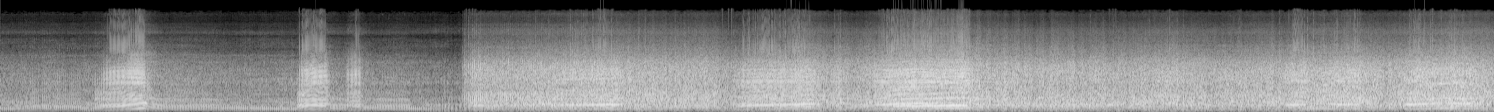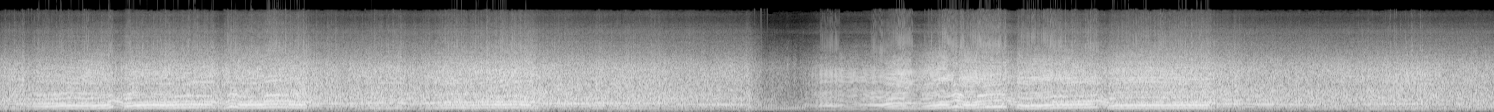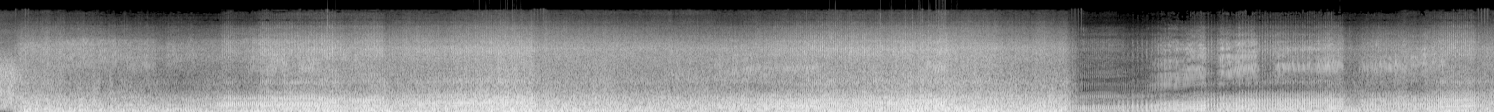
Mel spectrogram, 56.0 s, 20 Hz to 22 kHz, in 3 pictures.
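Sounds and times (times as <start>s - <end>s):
dirt bike engine revving: 1.0s - 2.4s, 3.6s - 56.0s
wind rumble on microphone: 33.0s - 56.0s.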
